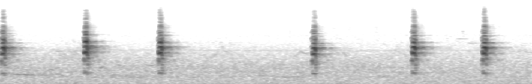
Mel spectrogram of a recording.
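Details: A Red-billed Spurfowl gives its harsh crowing territorial call, usually made from a low perch: six gruff, low crowing notes about a second apart, against a quiet background.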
